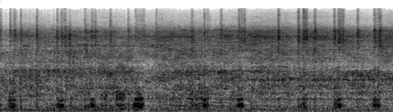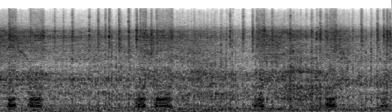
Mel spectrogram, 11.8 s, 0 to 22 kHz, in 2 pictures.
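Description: KTM 250 EXC two-stroke dirt bike engine ridden at low speed, the throttle blipped again and again, each blip a short rising rev.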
